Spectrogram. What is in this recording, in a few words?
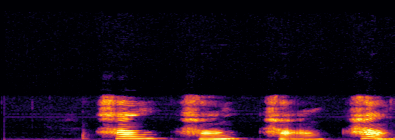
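"Hang", Chinese syllable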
